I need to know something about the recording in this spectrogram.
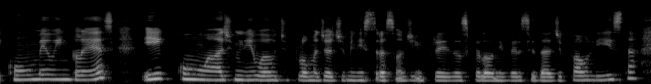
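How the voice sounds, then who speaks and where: Chilean-born woman in her forties, animated. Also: medium pitch. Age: 40s. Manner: animated, lots of tag questions. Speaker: guest, English teacher. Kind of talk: casual interview chat.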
